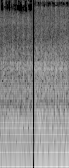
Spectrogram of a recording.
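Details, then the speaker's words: Rebuilt Tornado snowmobile two-stroke restarted after dying from fuel shut off during carb work: even idle with one brief dip, idling normally again. "Started right back up. Didn't even phase it. Just ran out of fuel, that's all."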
